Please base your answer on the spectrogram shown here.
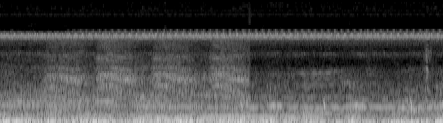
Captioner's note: bird caws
